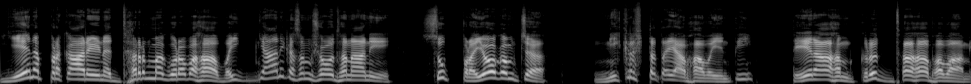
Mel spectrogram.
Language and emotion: Sanskrit, angry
